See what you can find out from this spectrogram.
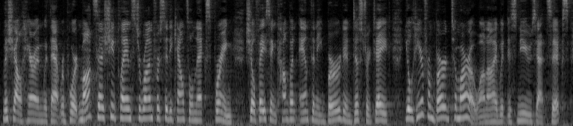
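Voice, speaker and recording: A woman's voice: medium pitch, moderate pace, few pauses, in a large hall. A woman anchoring a TV newscast, presenting scripted story introductions and follow-ups. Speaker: TV news anchor.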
